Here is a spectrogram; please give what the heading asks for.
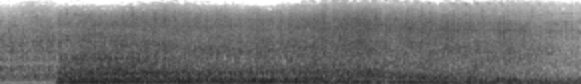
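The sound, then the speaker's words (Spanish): Engine of a biplane coming in to land on an open plain: a loud, steady droning roar that starts abruptly after a brief quieter moment and holds at an even level, with no voices. “El avión se dispone a aterrizar en una explanada.”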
